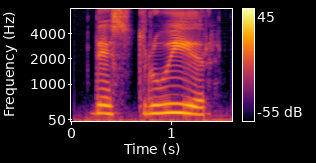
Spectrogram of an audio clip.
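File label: "destruir", slow, spanish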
